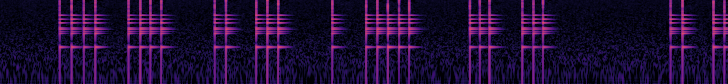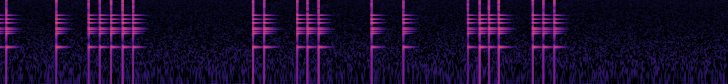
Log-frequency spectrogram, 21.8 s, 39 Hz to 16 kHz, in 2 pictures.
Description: Tap code, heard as taps on a metal pipe, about 6 knocks a second. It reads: THEN HE HAS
